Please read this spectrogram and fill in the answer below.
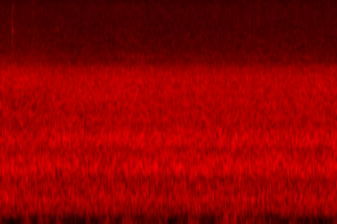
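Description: Steady, even background hiss of room tone in a pause between spoken phrases.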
